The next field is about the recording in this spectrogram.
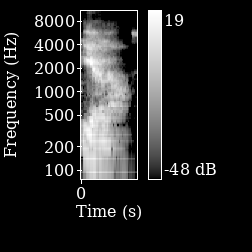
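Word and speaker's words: Irlande: Ireland.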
